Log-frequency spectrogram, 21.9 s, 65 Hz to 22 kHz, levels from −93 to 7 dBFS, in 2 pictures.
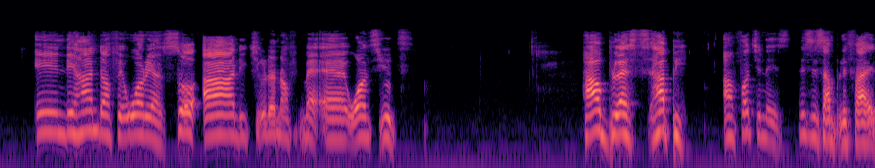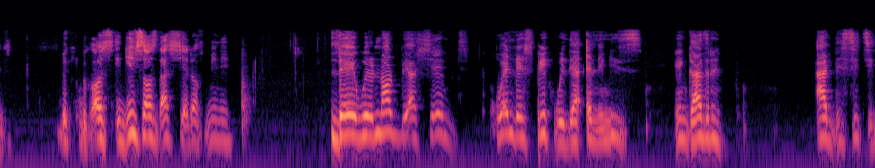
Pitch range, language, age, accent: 150-215 Hz, English, 50-69, Nigerian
